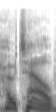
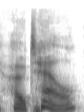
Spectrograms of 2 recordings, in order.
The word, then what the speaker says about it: hotel: He's talking about the fact that Hotel California seems to have made lots of people pronounce the word hotel with the wrong stress, because it should be hotel, and apparently in the song they sing hotel.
